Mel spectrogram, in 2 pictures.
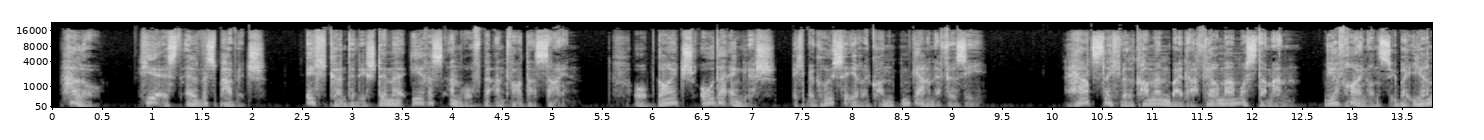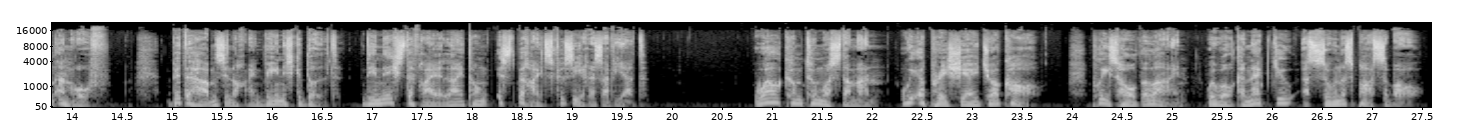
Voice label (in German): Sprecher Telefonansagen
